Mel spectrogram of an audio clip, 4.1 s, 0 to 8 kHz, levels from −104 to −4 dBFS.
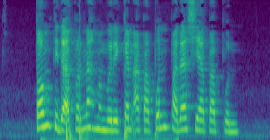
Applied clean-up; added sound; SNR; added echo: none; Raindrop / Drip; 11 dB; none.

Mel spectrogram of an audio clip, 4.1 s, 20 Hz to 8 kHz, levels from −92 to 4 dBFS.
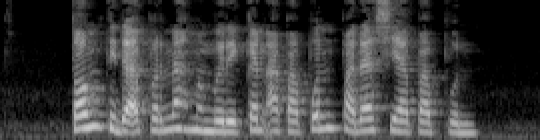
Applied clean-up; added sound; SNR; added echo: none; none; none; none.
